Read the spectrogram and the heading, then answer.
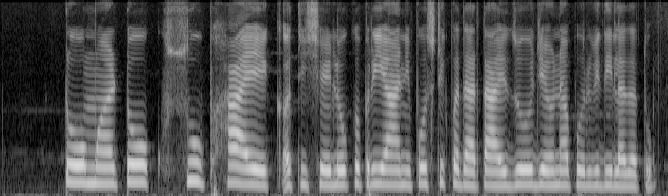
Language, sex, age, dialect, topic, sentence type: Marathi, female, 18-24, Varhadi, agriculture, statement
